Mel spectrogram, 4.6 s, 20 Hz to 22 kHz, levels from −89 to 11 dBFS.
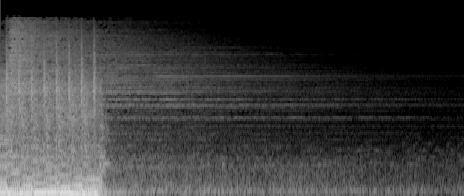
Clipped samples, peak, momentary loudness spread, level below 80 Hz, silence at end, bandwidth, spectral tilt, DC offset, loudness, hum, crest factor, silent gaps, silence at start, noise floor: under 0.1%; 0 dBFS; 26 LU; -16 dBFS; 3.4 s; 15 kHz; -5 dB/octave; under 0.1%; -11 LUFS; none; 14 dB; none; 0 s; -50 dBFS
